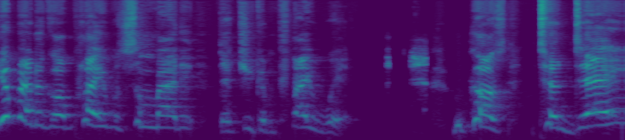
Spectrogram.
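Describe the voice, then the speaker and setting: A woman with a high pitch speaks at a moderate pace with big swings in loudness. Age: 60s. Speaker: live streamer. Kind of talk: heated rant. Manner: animated.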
